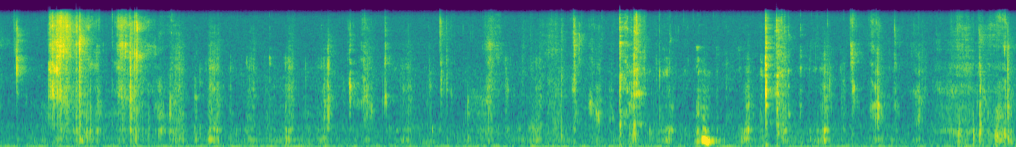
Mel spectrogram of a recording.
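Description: Close-miked biting and chewing of raw bitter gourd and papaya salad: two loud crunchy bites about a second in, then steady chewing with many small wet mouth clicks.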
